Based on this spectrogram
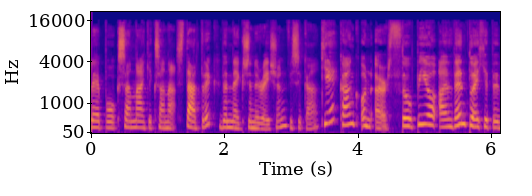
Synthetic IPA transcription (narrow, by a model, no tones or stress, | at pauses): e̞po̞ksɐnɐce̞ksɐnɐ̰st̪ɐɾt̪ɾekðeneksd͡ʒeneɾesonfisikɐce̞kɐŋɡonḛɾθt̪o̞ːpio̞ʔɐnðe̞nt̪oe̞çe̞t̪e̞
